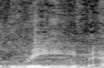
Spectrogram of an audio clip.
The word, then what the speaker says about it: Reib: And that is spelled B-R-Y-I-N-D-A-L-L. And don't forget, you can search for my name, Edward Reib, and that's R-E-I-B, on the Apple App Store or the Google Play Store, and download my app.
